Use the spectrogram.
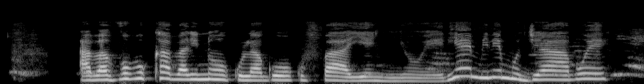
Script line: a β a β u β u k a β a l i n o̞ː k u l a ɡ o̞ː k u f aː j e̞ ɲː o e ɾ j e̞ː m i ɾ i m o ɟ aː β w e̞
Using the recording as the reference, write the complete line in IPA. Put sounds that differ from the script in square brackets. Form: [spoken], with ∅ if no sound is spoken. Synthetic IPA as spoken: a β a [v] u β u k a β a l i n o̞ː k u l a ɡ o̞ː k u f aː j e̞ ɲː o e ɾ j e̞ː m i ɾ i m [u] ɟ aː β w e̞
